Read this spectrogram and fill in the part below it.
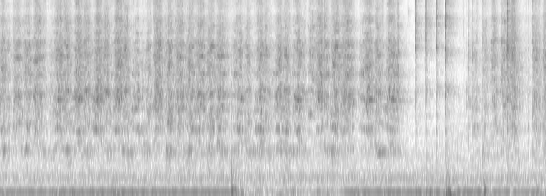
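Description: A spoon scrapes and rubs steadily around the bottom of a pan of milk and vanilla pods heating toward a boil for a custard flan tart, close and continuous, with a low hum beneath and a few light knocks.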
